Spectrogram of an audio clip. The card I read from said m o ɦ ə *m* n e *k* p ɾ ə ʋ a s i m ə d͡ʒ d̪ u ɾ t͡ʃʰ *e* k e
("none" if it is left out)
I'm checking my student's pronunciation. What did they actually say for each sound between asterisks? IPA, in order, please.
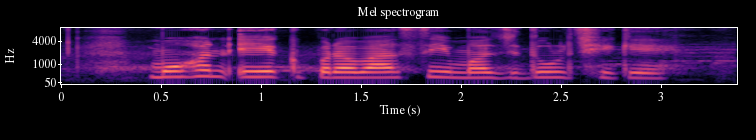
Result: none, k, i

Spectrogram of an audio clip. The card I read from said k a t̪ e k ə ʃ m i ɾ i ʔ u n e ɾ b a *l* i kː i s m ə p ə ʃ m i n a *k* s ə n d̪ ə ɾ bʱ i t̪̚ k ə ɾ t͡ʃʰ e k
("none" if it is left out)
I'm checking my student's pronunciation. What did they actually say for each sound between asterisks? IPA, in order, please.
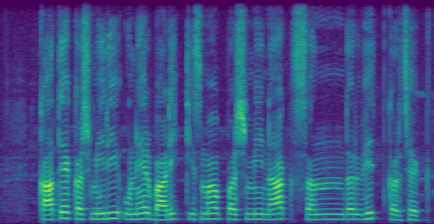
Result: ɽ, k

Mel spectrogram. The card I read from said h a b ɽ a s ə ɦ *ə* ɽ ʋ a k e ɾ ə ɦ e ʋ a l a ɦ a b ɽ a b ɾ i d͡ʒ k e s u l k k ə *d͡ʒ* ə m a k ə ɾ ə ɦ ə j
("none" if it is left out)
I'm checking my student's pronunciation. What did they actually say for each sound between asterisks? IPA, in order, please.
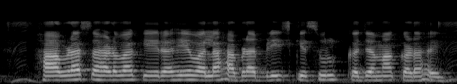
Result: ə, d͡ʒ

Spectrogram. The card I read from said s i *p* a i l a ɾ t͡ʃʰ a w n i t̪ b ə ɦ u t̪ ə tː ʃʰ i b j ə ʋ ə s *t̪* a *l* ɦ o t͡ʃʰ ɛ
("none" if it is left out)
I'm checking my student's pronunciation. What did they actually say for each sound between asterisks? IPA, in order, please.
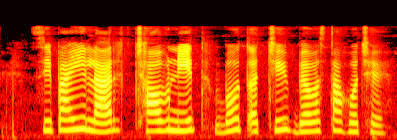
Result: p, t̪ʰ, none

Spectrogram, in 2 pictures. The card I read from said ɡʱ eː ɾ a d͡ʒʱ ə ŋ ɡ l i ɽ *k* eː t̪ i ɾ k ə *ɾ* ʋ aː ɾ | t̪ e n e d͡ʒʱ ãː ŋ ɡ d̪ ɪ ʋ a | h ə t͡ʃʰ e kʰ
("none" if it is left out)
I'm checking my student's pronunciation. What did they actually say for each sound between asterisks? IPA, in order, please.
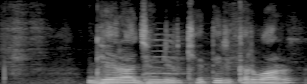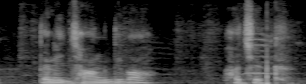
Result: kʰ, ɾ

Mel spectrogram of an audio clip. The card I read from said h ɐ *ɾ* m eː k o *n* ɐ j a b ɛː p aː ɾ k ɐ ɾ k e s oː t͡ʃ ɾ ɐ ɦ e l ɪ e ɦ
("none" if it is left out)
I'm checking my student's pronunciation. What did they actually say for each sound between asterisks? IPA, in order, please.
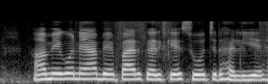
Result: none, n

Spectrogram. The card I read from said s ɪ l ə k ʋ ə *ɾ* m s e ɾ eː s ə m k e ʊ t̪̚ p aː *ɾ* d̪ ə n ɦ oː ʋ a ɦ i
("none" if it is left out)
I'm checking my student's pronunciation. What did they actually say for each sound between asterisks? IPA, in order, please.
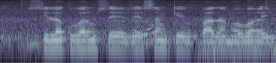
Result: ɾ, none

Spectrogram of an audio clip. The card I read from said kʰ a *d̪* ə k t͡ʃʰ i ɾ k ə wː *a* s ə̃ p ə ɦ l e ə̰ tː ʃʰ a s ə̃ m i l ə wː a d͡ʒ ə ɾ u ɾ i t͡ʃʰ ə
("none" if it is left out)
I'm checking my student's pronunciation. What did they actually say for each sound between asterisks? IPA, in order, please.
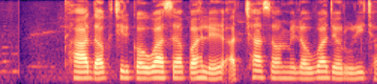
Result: d̪, a

